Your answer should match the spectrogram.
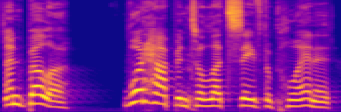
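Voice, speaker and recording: A dry, authoritative leader. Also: female voice, a little high, animated, unhurried. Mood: dryly sardonic. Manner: dry, commanding. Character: sardonic, authoritative female leader. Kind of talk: scripted sci-fi audio drama.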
